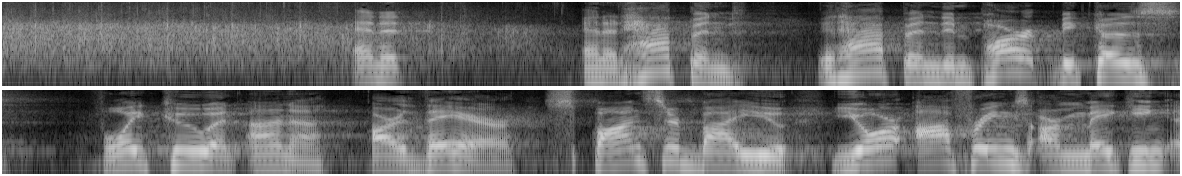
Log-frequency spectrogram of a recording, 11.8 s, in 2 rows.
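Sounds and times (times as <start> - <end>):
audience applauding: 0.0 - 2.8
speech: 1.8 - 2.2, 2.9 - 11.7.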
